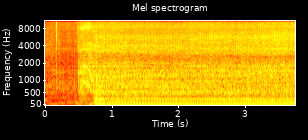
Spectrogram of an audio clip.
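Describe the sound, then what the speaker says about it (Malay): A 2022 Suzuki GSX-S1000GT motorcycle's 999cc inline-four engine cranks briefly, then catches and settles into a loud, steady idle with a low throbbing rumble, recorded up close. "Sebelum tu saya nak korang dengar dulu bunyi enjin dia."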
